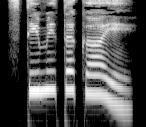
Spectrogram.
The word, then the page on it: ಸ್ತಿಮಿತಕಾಯ: stimita kāya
